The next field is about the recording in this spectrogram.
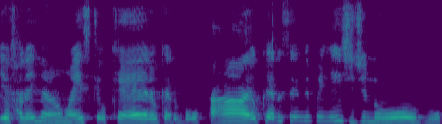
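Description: At a fairly quick pace, a woman with a high pitch speaks in fairly even intonation. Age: 20s. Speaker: customer service supervisor. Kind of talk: interview, personal story.

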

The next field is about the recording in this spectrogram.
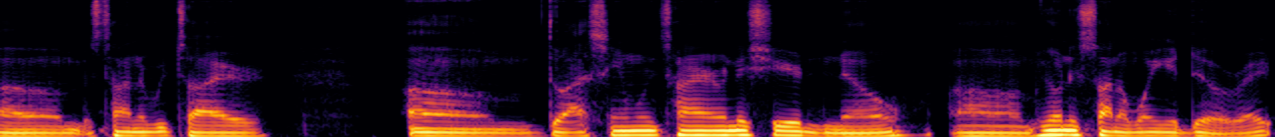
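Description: A man with a New York accent, very deep and low in pitch, dark and mellow in tone, with fairly even intonation and a moderate pace on a very clean recording with a silent background. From New York, the Bronx. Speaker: podcast co-host. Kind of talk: casual chat.

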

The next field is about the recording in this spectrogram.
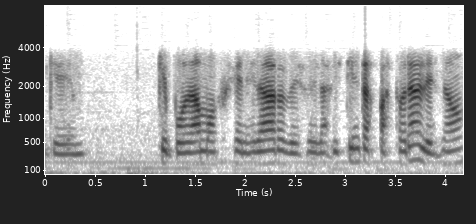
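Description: Keeping her intonation fairly even, a woman with a fairly low pitch speaks at a moderate pace. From Buenos Aires, Argentina (Villa Zabaleta, Barracas). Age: 40s. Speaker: parish community worker in a shantytown. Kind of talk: radio interview. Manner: halting, many fillers.

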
